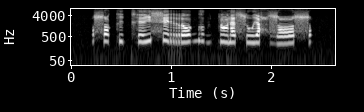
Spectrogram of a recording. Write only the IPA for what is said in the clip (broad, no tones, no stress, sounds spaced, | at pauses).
sˤ o k ɨ kʰ ɘ i̯ s ɘ r ɔ ɡ o ɡ t ɔ̃ ɾ a s w ɨ ħ zˤ o sˤ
